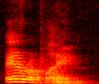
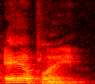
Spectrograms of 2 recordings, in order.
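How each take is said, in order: First: Said in the usual way. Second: "airplane" in two syllables, no middle o; pointedly American "airplane"; American form. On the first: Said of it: "No, in America, airplane". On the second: Shown as a demonstration. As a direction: say "airplane" as AIR-plane, the American way. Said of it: "in America".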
